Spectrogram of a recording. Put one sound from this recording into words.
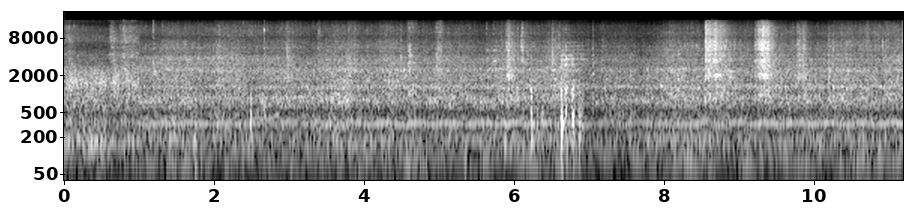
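A concrete mixer drum hums steadily.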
